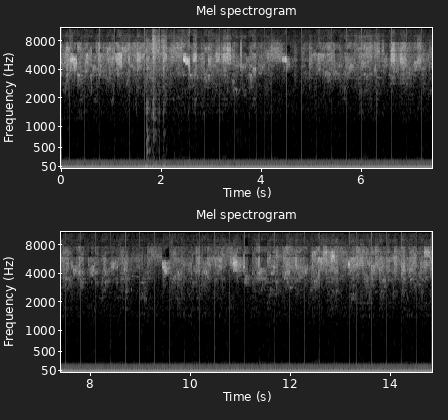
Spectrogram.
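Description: Faint, high bird chirping scattered throughout over a steady low electrical hum, with a single brief knock about two seconds in.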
